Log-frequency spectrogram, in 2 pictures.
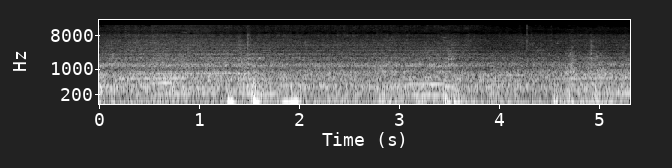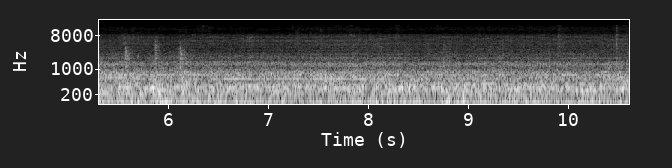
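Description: Crawler excavator's diesel engine running steadily, with a faint hydraulic whine that slowly shifts in pitch as the boom and bucket move. A few sharp knocks about a second and a half in.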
